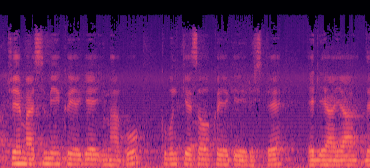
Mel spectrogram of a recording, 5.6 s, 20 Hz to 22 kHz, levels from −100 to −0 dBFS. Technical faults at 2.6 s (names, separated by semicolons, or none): mains buzz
